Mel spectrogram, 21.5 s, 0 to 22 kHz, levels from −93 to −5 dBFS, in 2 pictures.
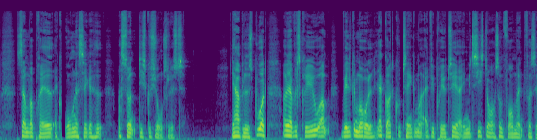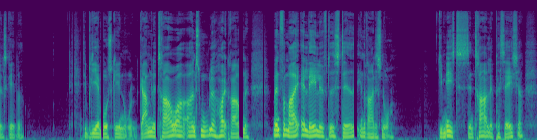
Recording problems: choppy; occasionally; 2% of the speech affected

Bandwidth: 15.5 kHz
